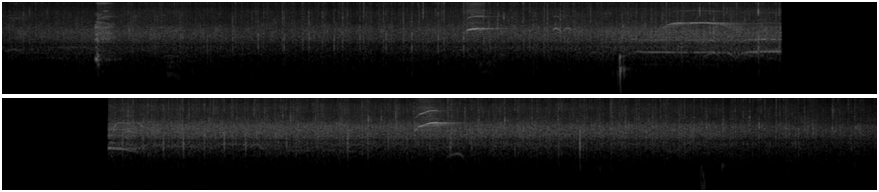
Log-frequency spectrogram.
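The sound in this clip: A church audience at Sagemont applauds to welcome its founding pastor, long sustained clapping from many people at a steady, moderate level, cut by a short silent gap partway through before it resumes.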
